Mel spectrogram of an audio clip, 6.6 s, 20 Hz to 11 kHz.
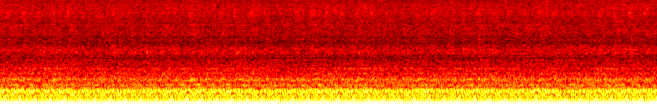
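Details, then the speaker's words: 1966 Pontiac 389 V8 after new water pump, divider plates, 180° thermostat and Hayden fan clutch, idling warm at 190 after about 20 minutes: deep, even rumble with steady lope, no knocks, ticks or squeals; healthy idle. "running 190 sitting here idling. Been running the car for about 20 minutes. I'd say that's success, wouldn't you?"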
